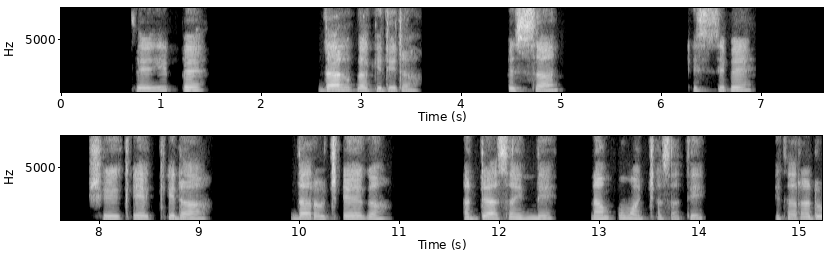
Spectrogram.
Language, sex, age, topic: Gamo, female, 25-35, government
